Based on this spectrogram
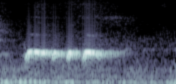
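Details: Local zebra dove, kept as a song bird, singing to stimulate birds that sing little: a short warbled cooing phrase of a few rapid notes, with low background hum.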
